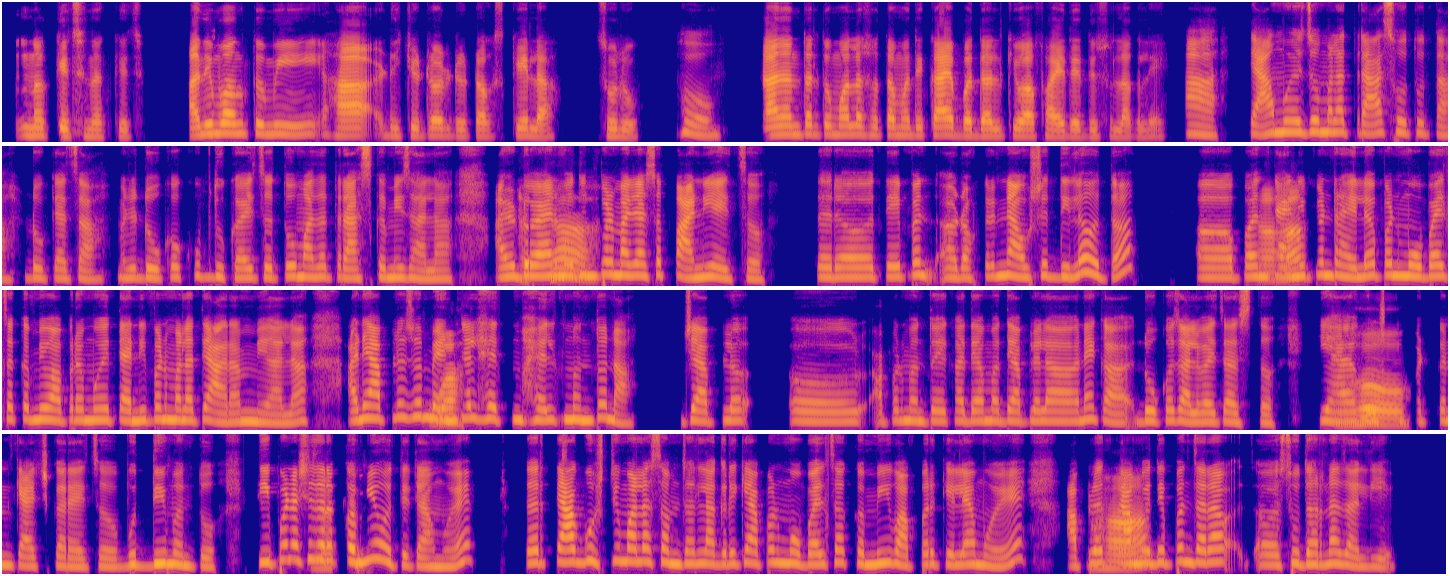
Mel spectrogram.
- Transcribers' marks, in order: other background noise; in English: "डिटॉक्स"; surprised: "अच्छा!"; in English: "मेंटल"; in English: "कॅच"; tapping
- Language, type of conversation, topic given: Marathi, podcast, तुम्ही इलेक्ट्रॉनिक साधनांपासून विराम कधी आणि कसा घेता?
